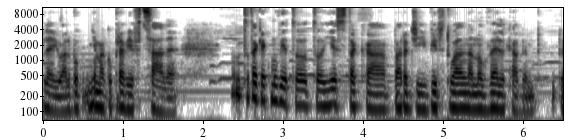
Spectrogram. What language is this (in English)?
Polish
